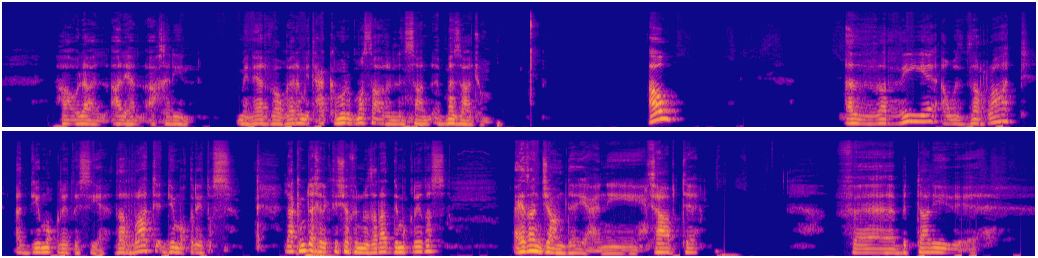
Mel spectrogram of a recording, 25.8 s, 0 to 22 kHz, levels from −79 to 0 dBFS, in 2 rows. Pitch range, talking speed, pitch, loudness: 115-155 Hz, 65 wpm, 130 Hz, -24 LUFS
